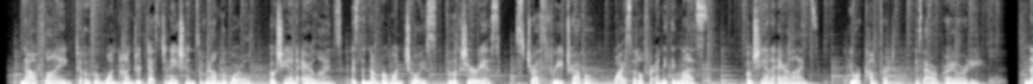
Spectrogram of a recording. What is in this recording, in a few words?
TVC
